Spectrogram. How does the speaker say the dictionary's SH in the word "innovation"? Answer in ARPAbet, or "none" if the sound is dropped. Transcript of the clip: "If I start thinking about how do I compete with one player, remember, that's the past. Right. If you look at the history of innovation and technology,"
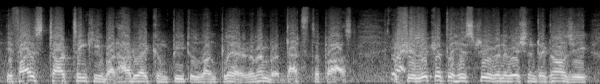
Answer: none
